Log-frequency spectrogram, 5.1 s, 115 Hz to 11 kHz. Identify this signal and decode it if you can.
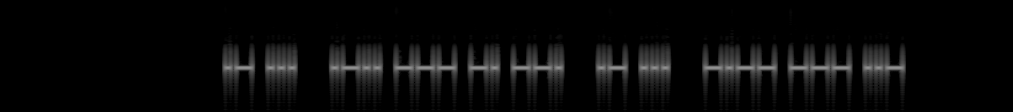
Morse code, heard as a keyed tone, about 44 wpm, 700 Hz. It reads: AS LONG AS YOU
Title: Sets of 4 Words 45wpm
